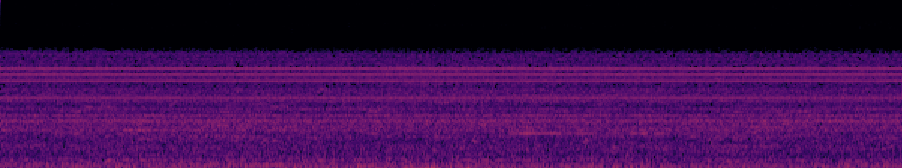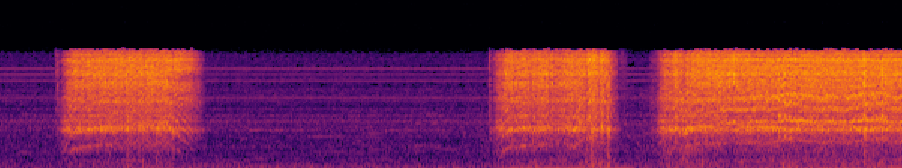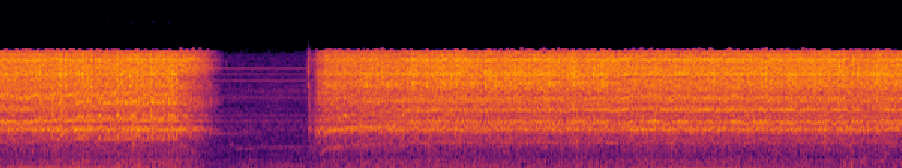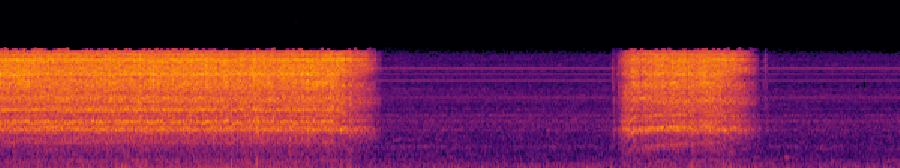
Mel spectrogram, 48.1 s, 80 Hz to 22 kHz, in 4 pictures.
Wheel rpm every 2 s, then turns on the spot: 0, 0, 0, 0, 0, 0, 80, 30, 0, 80, 100, 160, 160, 40, 120, 160, 160, 160, 160, 160, 60, 10, 100, 0.
none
